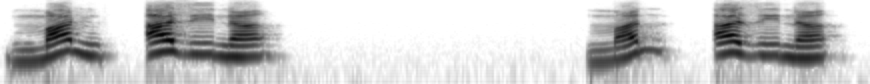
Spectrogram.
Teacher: যে নুন হুজুর, সাকিনের পরে হুরুফে হালকি 6টি অক্ষরের মধ্যে থেকে হামজা এসেছে, তাই নুন সাকিনের আওয়াজকে বিনা গুণায় জাহির করে তাড়াতাড়ি পড়তে হবে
